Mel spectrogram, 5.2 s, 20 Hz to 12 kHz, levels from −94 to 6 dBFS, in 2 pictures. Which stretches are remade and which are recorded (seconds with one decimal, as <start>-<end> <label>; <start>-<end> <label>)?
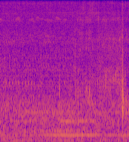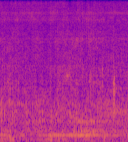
0.0-1.5 recorded; 1.5-4.5 remade; 4.5-5.2 recorded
